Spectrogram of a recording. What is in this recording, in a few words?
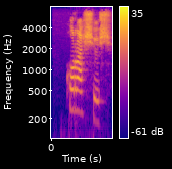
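"корасьысь" Komi, female; audio dict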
